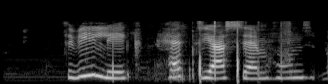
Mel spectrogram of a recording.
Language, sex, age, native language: Icelandic, female, 9, Icelandic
